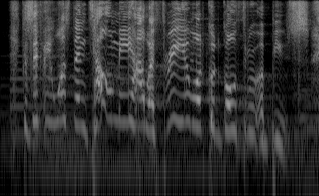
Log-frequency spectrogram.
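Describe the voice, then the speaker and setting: Faint music plays in the background. A woman speaks with lively intonation at an extremely high pitch. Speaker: spoken word poet. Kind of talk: spoken word poetry performance. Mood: angry, pleading. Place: hall. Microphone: handheld.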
